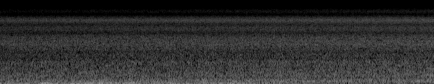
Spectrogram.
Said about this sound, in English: But hold that thought as I'm seamlessly going to take you from wind to the sound of water. Can you tell where the wind ends and the water begins?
